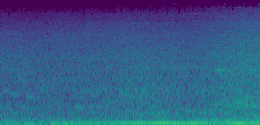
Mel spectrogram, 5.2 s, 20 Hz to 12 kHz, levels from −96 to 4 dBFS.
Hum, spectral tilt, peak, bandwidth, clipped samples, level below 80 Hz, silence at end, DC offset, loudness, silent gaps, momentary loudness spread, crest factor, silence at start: none; -6 dB/octave; -20 dBFS; 9.4 kHz; under 0.1%; -40 dBFS; 0 s; under 0.1%; -37 LUFS; none; 10 LU; 14 dB; 0 s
